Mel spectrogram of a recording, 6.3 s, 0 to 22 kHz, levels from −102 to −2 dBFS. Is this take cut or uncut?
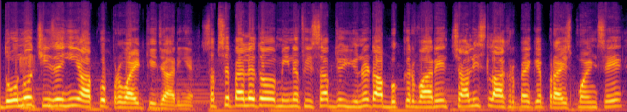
uncut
